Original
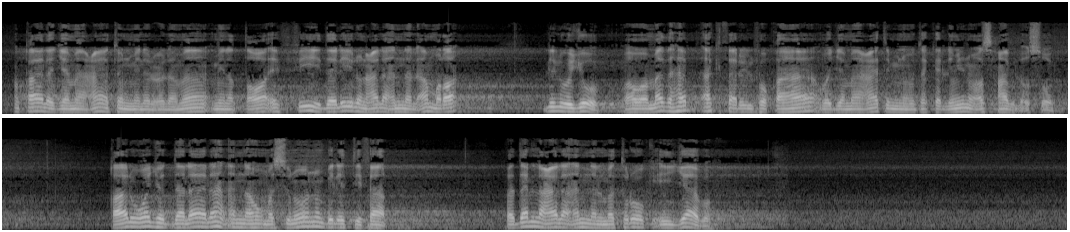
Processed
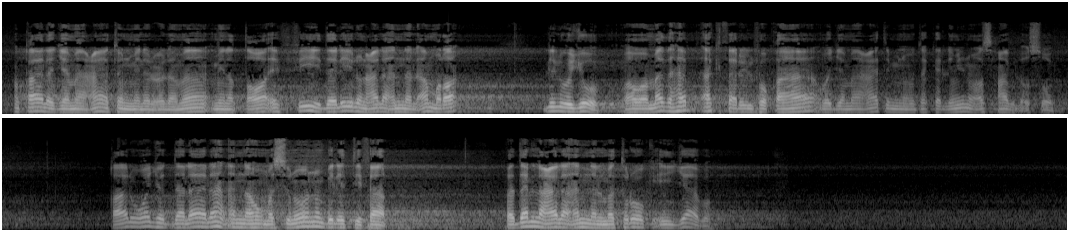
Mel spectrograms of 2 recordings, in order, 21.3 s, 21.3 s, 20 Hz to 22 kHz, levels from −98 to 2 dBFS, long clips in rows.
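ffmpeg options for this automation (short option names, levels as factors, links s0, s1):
-af "volume=1.88,afade=t=out:st=7.63:d=0.91:silence=0.398107,afade=t=in:st=11.96:d=1.2:silence=0.316228,afade=t=out:st=16.67:d=0.93:silence=0.266073"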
